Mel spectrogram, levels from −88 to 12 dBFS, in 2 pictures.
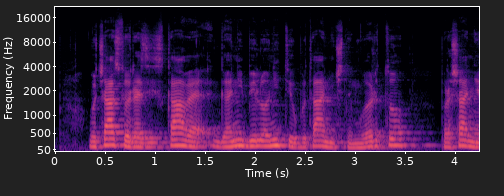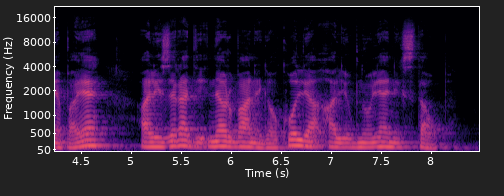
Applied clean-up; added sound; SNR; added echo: none; none; none; none.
